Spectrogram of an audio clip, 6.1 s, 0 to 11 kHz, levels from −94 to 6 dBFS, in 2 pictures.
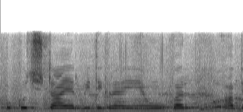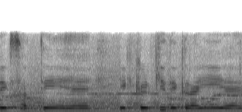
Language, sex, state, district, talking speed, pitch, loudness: Hindi, male, Bihar, Sitamarhi, 160 wpm, 230 Hz, -15 LUFS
